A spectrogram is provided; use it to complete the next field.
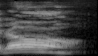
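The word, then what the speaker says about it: wrong: तो डब्ल्यू हमारा क्या हो जाएगा? साइलेंट हो जाएगा। तो हम इसे क्या पढ़ेंगे? रॉन्ग पढ़ेंगे। क्या पढ़ेंगे? रॉन्ग।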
